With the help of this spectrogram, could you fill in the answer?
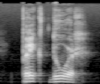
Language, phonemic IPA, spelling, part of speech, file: Dutch, /ˈprɪkt ˈdor/, prikt door, verb, Nl-prikt door.ogg
- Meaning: inflection of doorprikken: 1. second/third-person singular present indicative 2. plural imperative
